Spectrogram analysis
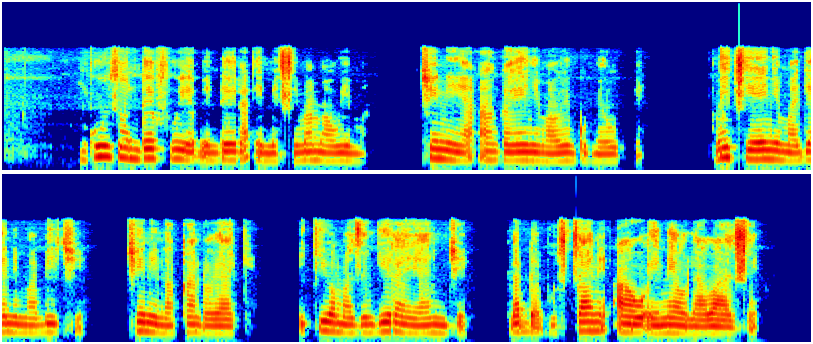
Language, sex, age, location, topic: Swahili, female, 25-35, Mombasa, education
